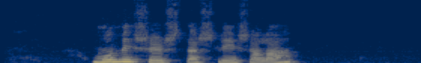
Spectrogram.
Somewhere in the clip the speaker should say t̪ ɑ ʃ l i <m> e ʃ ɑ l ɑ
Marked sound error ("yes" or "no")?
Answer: yes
